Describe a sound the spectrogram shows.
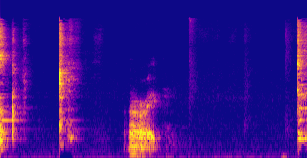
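A spoon scrapes batter from a metal bowl.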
